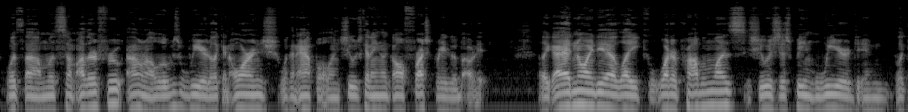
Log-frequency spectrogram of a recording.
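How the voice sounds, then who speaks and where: A young man who makes gaming YouTube videos tells a rambling story over gameplay, packing his speech with "like." His voice is lowish and a bit bright.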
